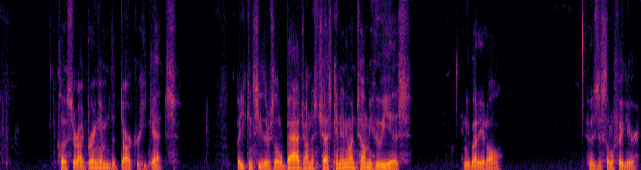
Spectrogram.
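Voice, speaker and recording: A man's voice: low-pitched, fairly even intonation, measured pace, pauses often, a little mellow, no echo, clean studio sound. A man hosting a casual unboxing livestream, rambling along with wry asides. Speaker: host of an online show.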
